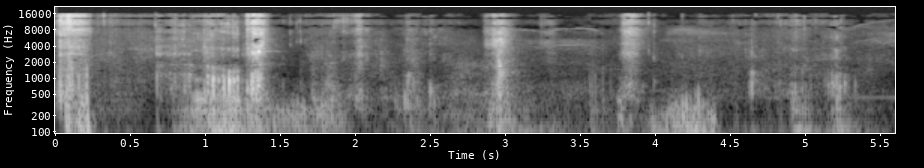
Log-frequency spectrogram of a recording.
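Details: French Bulldog making rough, breathy growling grumbles, with a strong burst near the start followed by shorter snorting pulses and pauses between them.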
